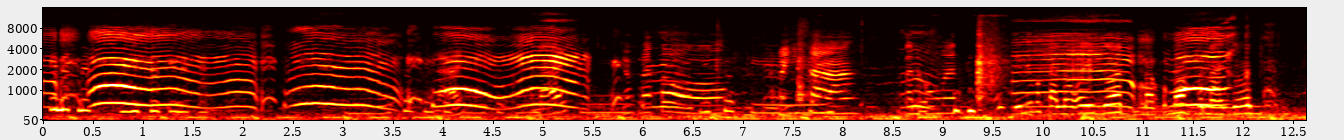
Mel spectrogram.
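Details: Baby during ear piercing: loud, sustained, wavering crying with sobbing breaths and a voice or music in the background; a pain cry.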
